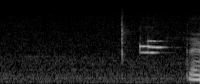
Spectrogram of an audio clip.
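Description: A single click, then a short electronic beep of a few pitches sounding together, lasting about a quarter of a second.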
